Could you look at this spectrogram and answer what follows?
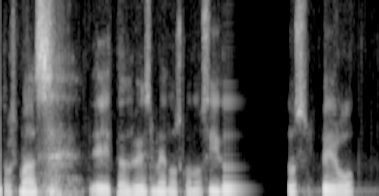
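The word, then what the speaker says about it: Mach: natural otros el número de mayo que se pronuncia más y se escribe de esta forma el símbolo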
